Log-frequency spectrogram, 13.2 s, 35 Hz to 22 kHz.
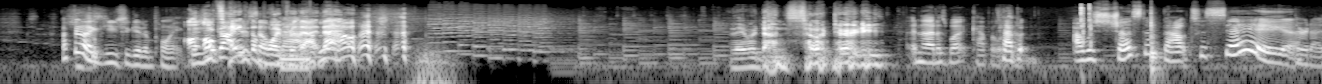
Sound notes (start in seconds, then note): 3.5 laughs; 4.5 upbeat music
